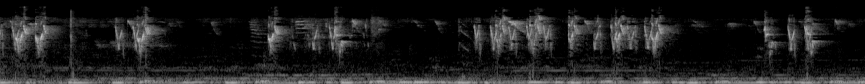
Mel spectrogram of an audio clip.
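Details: Bar-winged prinia pouring out clusters of thin, high chirps and buzzy trills in irregular bursts, with a quiet low hum underneath.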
